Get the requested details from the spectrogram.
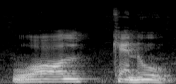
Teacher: Volcano also has three beats, three syllables, but the last syllable is giving long vowel sound, and it is a long, what can we say, it is not accompanied with any consonant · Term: open syllable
